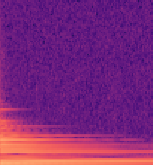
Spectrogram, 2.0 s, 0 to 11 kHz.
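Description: A single guitar note picked on the 1st fret of the D string rings out alone and slowly decays over about two seconds, clear and close with steady harmonics.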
